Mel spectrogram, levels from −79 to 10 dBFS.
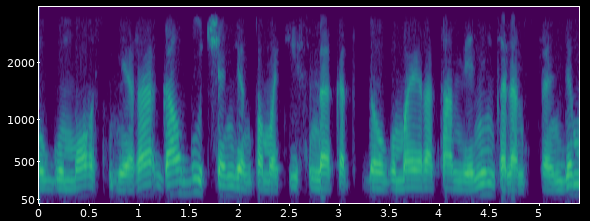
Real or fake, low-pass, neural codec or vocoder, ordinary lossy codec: real; 3.6 kHz; none; Opus, 64 kbps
